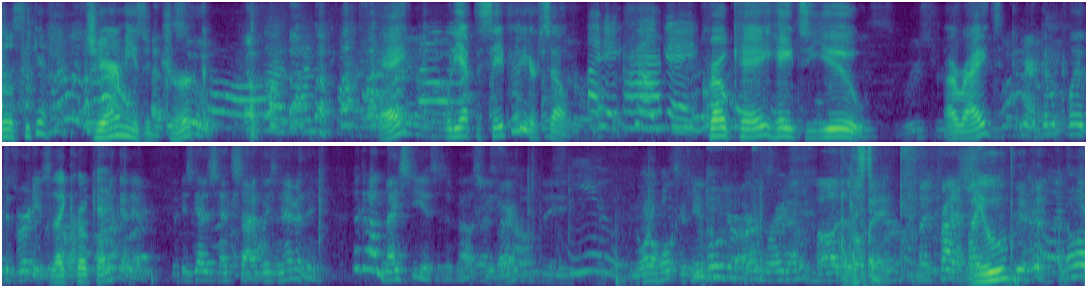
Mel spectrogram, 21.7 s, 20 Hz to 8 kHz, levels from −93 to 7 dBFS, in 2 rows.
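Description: At 17.84 s and again at 19.45 s, short concealed packet loss: about 40 ms of audio arrived too late, and the receiver extrapolated the previous sound before crossfading back, giving a brief smeared wobble. On a spectrogram, harmonics flatten and repeat; the waveform shows a looped patch. Nothing appears above 8 kHz, as the call codec allows.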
